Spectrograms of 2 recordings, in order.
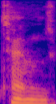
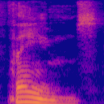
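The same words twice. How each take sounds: First: The word has its usual, standard pronunciation. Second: The word has an odd, distorted pronunciation. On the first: The speaker calls it right. "instead of Thames" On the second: The speaker calls it wrong. "butchering some of the pronunciation"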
